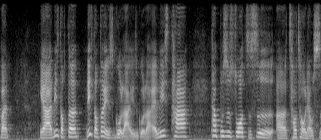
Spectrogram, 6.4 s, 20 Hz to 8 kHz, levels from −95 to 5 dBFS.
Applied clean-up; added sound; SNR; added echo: none; none; none; none.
